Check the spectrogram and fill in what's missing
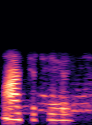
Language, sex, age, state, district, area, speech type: Bengali, female, 30-45, West Bengal, Darjeeling, urban, conversation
